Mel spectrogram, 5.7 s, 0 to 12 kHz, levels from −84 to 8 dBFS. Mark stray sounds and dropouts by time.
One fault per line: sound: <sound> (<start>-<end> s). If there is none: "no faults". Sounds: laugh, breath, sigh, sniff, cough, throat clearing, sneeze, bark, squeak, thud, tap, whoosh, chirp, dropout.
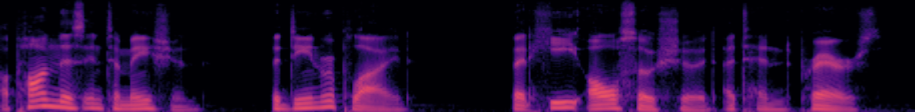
no faults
